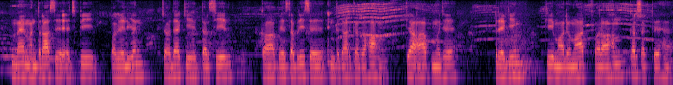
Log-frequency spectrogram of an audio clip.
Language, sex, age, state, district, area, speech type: Urdu, male, 18-30, Bihar, Saharsa, rural, read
